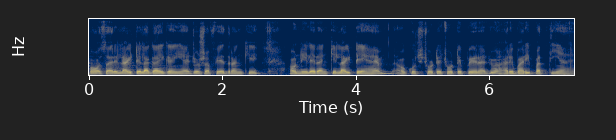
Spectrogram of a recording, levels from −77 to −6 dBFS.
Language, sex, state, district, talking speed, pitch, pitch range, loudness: Hindi, male, West Bengal, Malda, 215 wpm, 160 Hz, 155-165 Hz, -24 LUFS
